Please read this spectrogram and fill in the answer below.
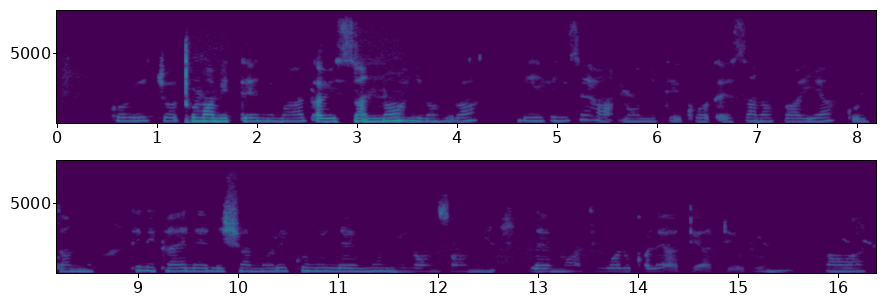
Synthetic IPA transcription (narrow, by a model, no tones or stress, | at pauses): kɔwiːt͡ʃːɔt̪ʼʊmɐmɪt̪ːeːnːɪmaːt̪ʼɐwɪsːɐnːɔjɪnɔɦʊɾɐ | biːfɪnsɛɦaːʔnomɪt̪ːɪkʼoːt̪ʼeːsːɐnɔfaːjɐkʼʊlt̪ɐnːɔt̪ɪnɪkɐjle̞ːlːɪʃːɐnːɔɾɪkʊnɪle̞ːmːʊnːɪlɔnsoːnːɪle̞ːmːaːt̪ɪwɔlʊkʼɔlɛɐd̪̥ːɪɐd̪̥ːɪɔd̪uːn | mawaːt̪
